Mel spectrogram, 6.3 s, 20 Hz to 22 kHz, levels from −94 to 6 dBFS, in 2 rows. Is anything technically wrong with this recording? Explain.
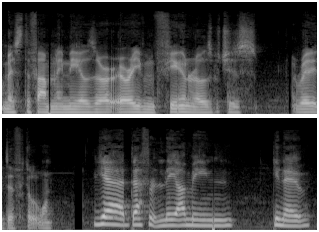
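Yes. The audio has repeated underruns with held sample. They occur at 0.46 to 0.49 s, 1.76 s, 2.87 to 2.89 s, 3.88 to 3.96 s, and 5.26 s. The output buffer ran dry, so the converter froze on its last value. The waveform goes flat, and the sound simply stops. The longest gap lasts 82 ms. The 23 ms gaps fit a 1024-sample buffer. Playback resumes where it left off, with no audio lost, so each restart is soft.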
